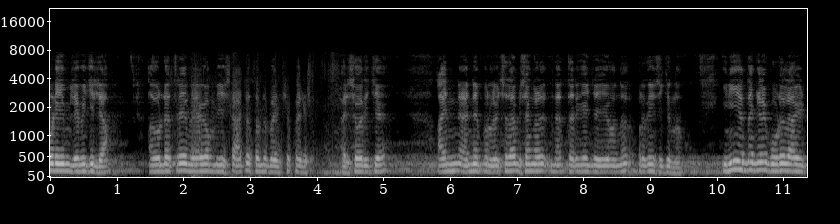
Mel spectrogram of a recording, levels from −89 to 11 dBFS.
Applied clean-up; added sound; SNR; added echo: neural separator model SepFormer DNS4.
